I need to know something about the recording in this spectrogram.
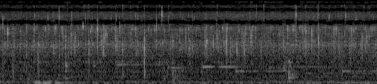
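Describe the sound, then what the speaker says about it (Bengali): Potatoes frying over a high flame in hot oil with spices for a Bengali fish chorchori, giving a soft, even crackling sizzle with light spatula taps and no talk. "তখন আমি আলুটাকে প্রথমে দিয়ে দেবো"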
